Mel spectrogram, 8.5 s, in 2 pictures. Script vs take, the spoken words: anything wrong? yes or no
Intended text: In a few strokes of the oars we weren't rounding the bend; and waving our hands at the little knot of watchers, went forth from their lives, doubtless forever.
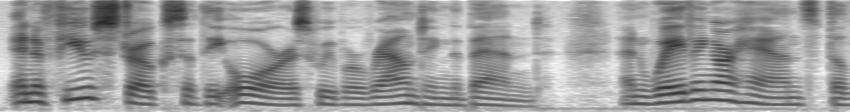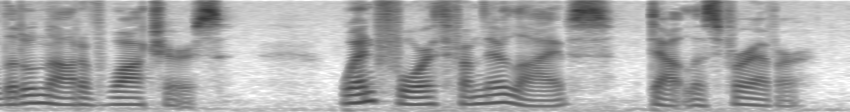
yes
